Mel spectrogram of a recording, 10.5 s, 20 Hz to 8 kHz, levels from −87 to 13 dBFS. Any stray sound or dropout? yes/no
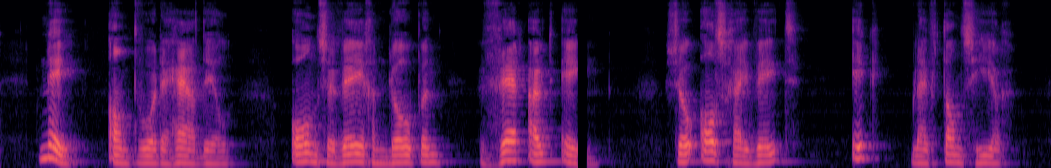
yes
